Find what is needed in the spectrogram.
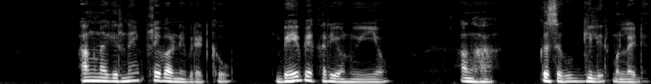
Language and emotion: Bodo, sad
